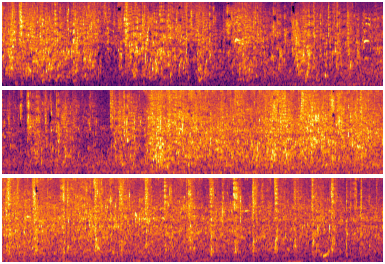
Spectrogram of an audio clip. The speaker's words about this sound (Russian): прыгнула в воду и поплыла к берегу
